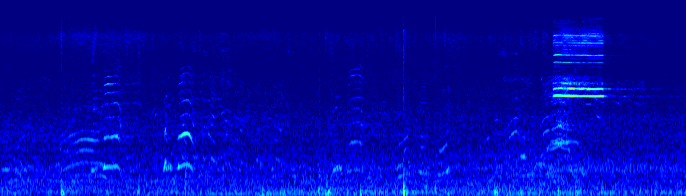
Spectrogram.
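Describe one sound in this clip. Boys shout to each other across an open field.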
